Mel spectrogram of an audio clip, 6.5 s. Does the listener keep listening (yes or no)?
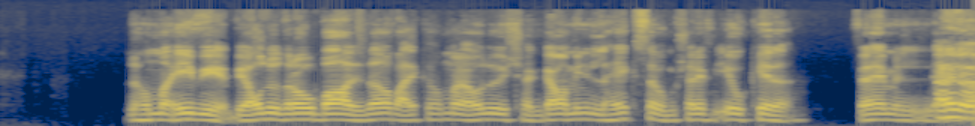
no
